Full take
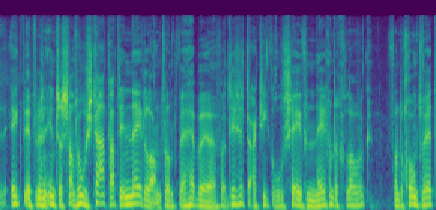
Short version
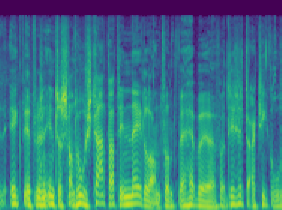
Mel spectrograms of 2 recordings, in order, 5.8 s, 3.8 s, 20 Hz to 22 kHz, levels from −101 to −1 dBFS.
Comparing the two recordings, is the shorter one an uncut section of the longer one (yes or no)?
yes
